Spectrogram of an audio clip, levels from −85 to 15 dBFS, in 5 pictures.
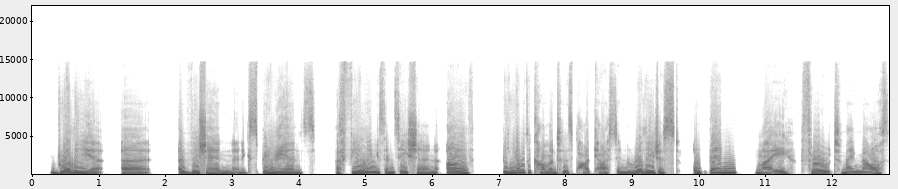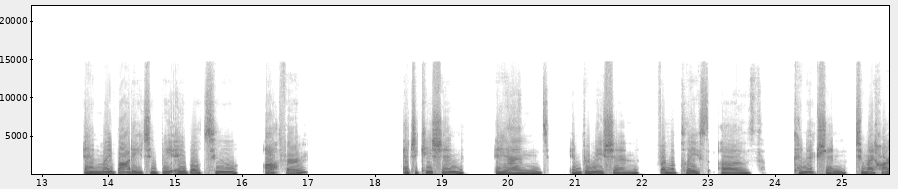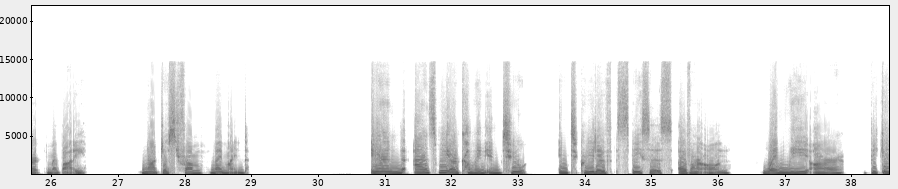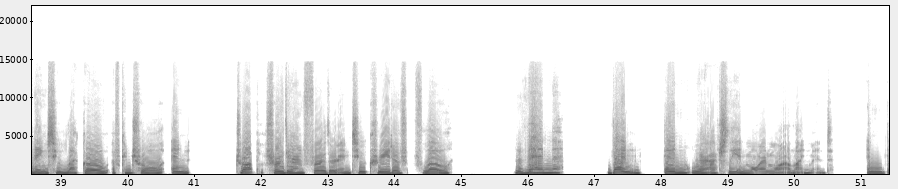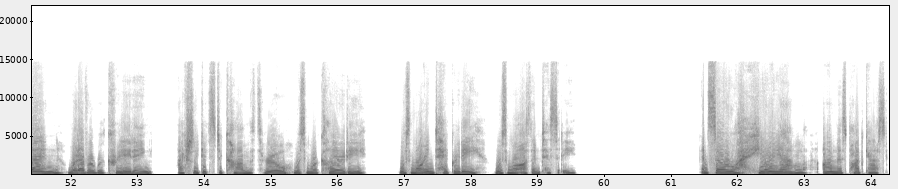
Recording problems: distortion; heavy; 6 dB below the speech

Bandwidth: 14.5 kHz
